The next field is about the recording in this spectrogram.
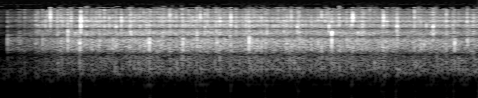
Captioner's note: audience applauding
